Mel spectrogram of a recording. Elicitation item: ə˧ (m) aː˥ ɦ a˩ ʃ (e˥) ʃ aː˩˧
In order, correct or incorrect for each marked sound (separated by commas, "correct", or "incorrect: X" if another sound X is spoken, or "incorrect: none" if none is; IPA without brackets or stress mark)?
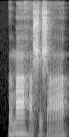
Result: correct, incorrect: e˩˧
